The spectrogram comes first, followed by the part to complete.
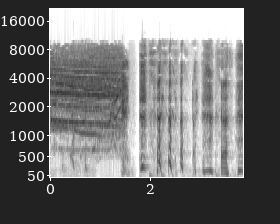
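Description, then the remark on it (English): A loud, dense wall of children screaming together, cutting off abruptly, then giving way to a rapid string of high-pitched shrieks and yells in choppy bursts. “So I took that clip and I realized there was something missing from it, and that was a bunch of kids screaming.”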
